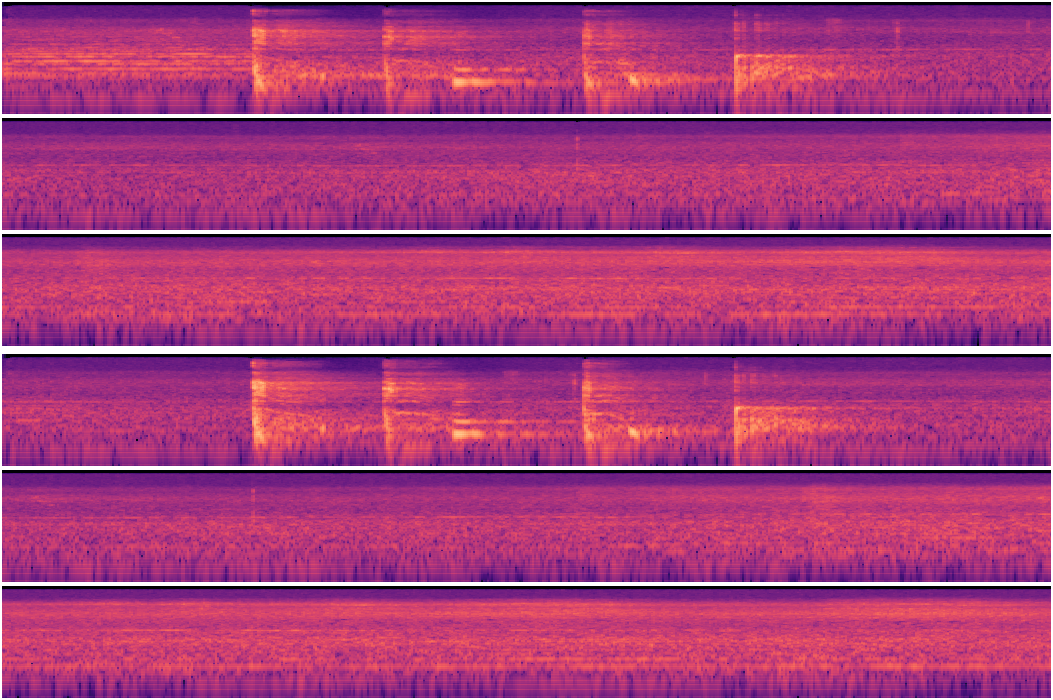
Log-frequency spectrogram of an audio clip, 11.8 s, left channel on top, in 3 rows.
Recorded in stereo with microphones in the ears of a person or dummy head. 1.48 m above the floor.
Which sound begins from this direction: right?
A cough, at 0.9 s.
